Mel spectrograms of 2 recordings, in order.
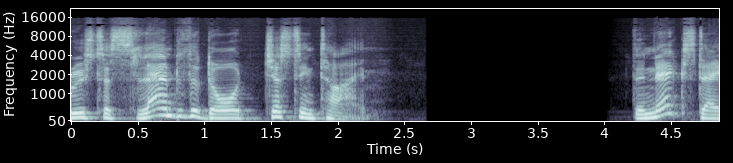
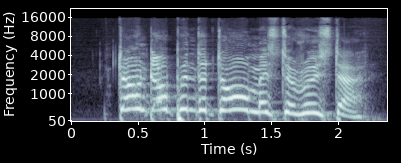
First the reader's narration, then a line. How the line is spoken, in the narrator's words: shouted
